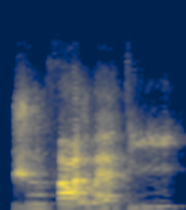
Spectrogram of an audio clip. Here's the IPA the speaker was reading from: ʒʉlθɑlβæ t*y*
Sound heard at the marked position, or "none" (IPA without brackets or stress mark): i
